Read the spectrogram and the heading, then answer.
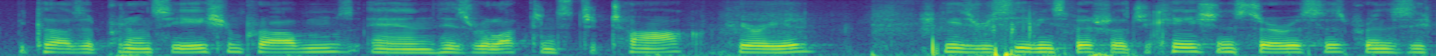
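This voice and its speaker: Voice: medium pitch, low-quality recording. Clinician dictating punctuation aloud. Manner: speaks punctuation aloud and spells out names; steady, matter-of-fact with fillers.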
